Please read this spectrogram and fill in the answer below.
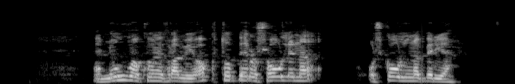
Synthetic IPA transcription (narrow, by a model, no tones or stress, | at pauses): ɛ̰nːuvakʰɔːmɪfɾamːiɔwkt̪ʰɔpɛɾɔɣsoːwlɪna̰ | ɔɣskoːwlɪnapɪɾja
